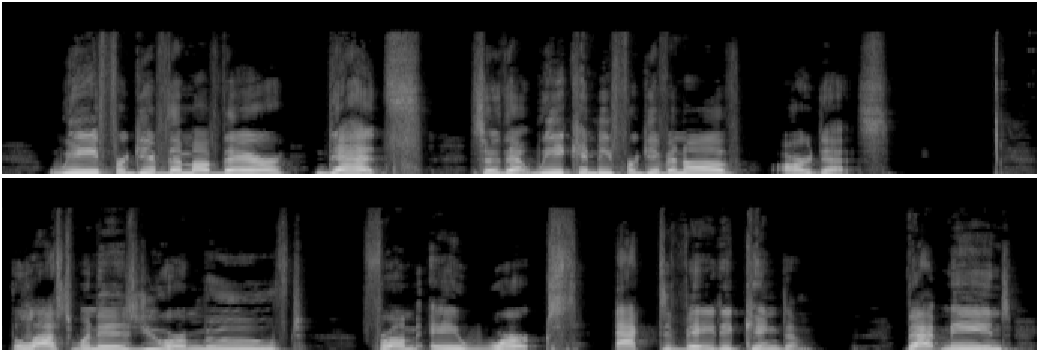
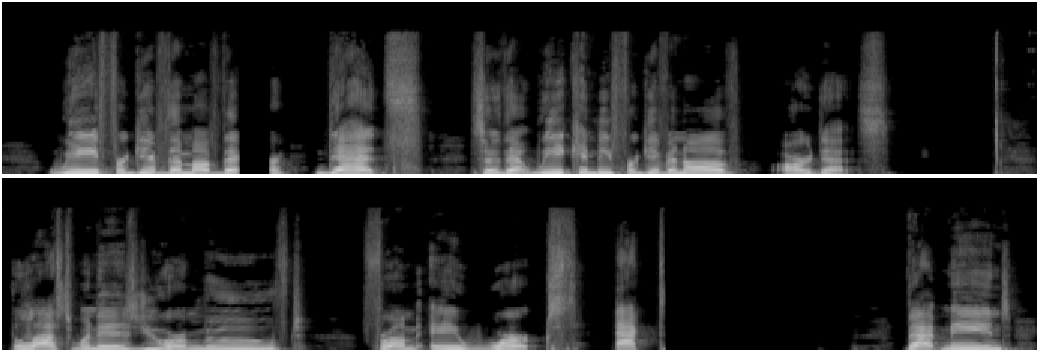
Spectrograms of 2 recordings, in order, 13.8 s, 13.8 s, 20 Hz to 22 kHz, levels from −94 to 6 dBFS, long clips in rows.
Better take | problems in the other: first | audio cutting out; at 1.5 s and at 11 s for 1 s

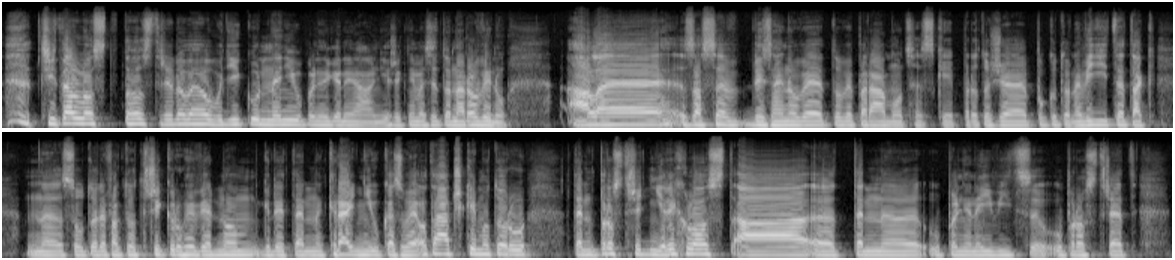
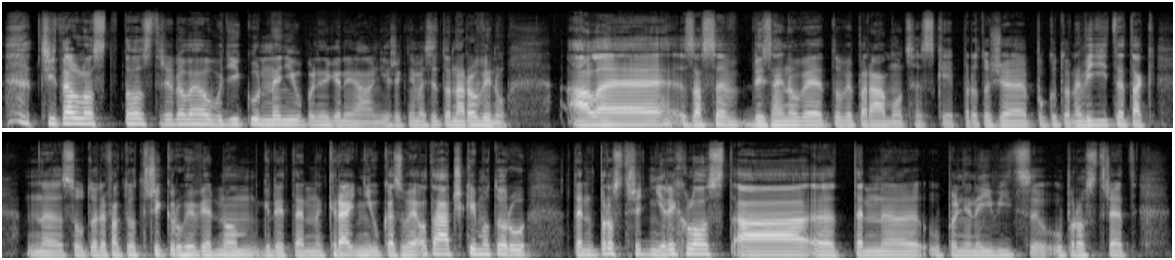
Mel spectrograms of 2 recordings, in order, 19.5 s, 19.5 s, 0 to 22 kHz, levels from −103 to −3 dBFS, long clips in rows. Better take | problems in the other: second | distortion; slight; 10 dB below the speech

